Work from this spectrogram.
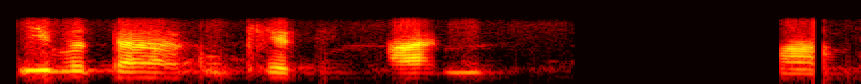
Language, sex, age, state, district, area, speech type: Maithili, male, 30-45, Bihar, Madhubani, rural, conversation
